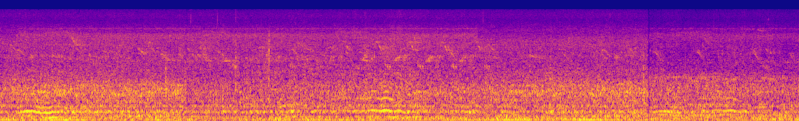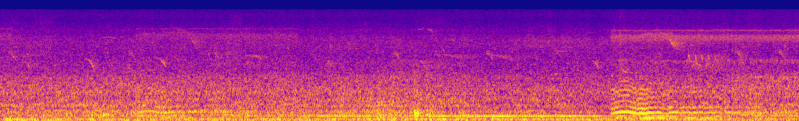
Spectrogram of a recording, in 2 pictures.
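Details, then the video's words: Western bumblebee pollinating the flowers of an American Basswood tree: a steady low droning buzz that shifts slightly in pitch as the bee moves, with scattered faint bird chirps above. "Bumblebee Video - Bumble Bee Pollination"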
